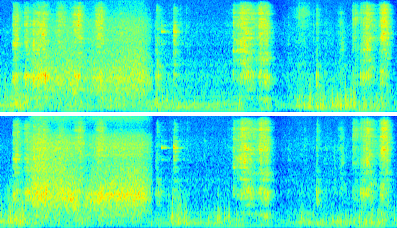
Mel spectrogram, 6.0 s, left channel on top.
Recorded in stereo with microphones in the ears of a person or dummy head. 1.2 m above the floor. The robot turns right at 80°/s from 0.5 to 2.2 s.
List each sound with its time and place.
0.2 s tearing paper: 30° left (ahead or behind), 2.5 m; by 5.9 s 15° left (ahead or behind), 2.5 m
